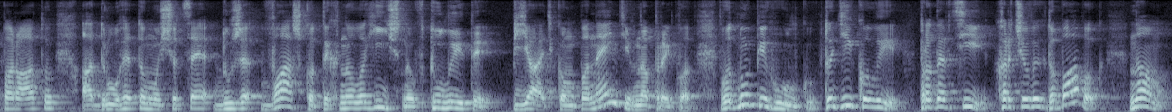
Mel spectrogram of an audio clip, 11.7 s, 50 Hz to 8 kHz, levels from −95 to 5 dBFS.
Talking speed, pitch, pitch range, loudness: 115 wpm, 165 Hz, 145-205 Hz, -19 LUFS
